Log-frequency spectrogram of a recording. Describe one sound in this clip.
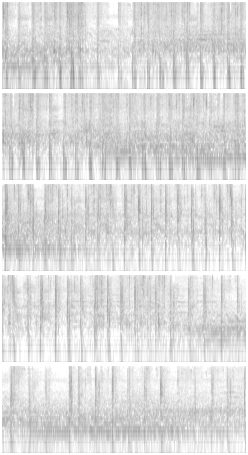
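Footsteps crunch steadily over dry ground.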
